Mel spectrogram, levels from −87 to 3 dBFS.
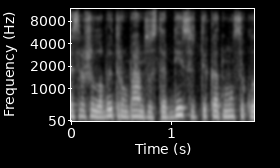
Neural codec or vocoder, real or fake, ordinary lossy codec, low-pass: none; real; Opus, 32 kbps; 10.8 kHz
